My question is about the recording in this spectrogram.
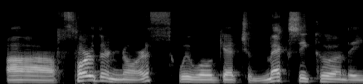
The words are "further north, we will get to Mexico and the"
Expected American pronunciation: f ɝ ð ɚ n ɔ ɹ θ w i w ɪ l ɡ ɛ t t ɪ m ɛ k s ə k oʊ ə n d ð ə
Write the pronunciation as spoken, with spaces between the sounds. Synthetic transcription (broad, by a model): f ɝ ð ɚ n ɔ ɹ θ w i w ɪ l ɡ ɛ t t ɪ m ɛ k s ə k oʊ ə n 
